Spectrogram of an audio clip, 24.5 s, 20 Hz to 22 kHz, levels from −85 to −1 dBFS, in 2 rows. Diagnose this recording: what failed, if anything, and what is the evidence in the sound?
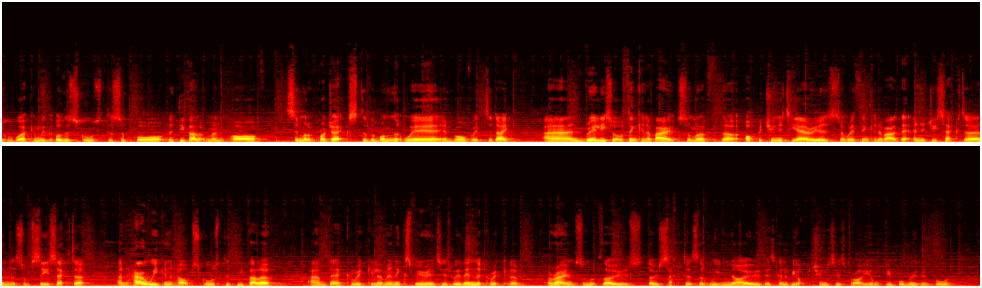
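Listening through the recording, nothing stood out as a failure at any stage of the chain.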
